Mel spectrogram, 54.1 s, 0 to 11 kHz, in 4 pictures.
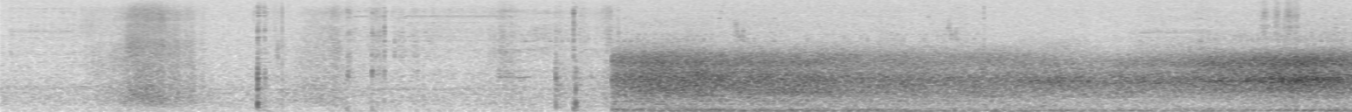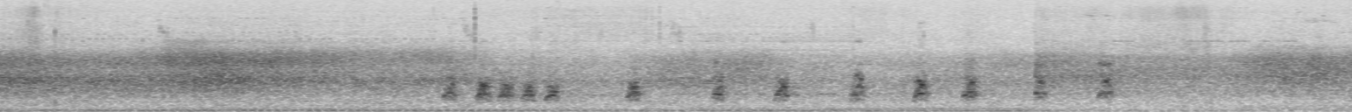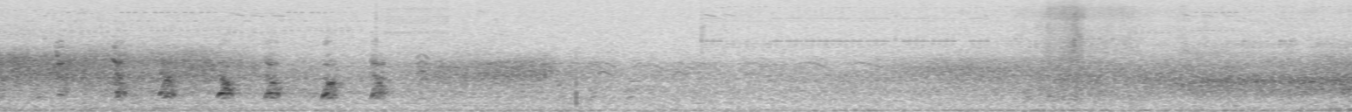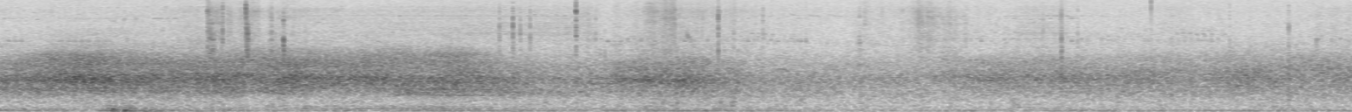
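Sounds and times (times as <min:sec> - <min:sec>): steady rushing noise: 0:00.0 - 0:34.6, 0:35.9 - 0:54.0
dog barking: 0:17.9 - 0:24.8, 0:27.5 - 0:31.0.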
